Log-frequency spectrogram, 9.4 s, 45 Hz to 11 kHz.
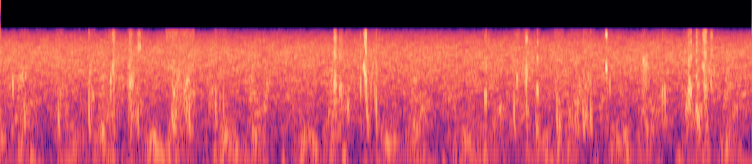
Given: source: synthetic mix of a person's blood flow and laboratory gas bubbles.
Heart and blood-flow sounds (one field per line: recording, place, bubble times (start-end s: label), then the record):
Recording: Doppler ultrasound of blood flow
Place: precordium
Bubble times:
0.00-0.04 s: bubbles
0.13-0.21 s: bubbles
0.24-0.38 s: bubbles
0.70-0.79 s: bubbles
1.11-1.20 s: bubbles
1.34-1.51 s: bubbles
1.57-1.80 s: bubbles
2.08-2.43 s: bubbles
2.66-2.83 s: bubbles
4.15-4.41 s: bubbles
4.48-4.75 s: bubbles
6.02-6.12 s: bubbles
6.40-6.63 s: bubbles
6.67-6.77 s: bubbles
6.92-7.07 s: bubbles
7.10-7.45 s: bubbles
7.54-7.67 s: bubbles
8.01-8.12 s: bubbles
8.24-8.35 s: bubbles
8.54-8.95 s: bubbles
From the record:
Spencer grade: 3 (all of the cardiac periods contain showers or single bubble signals, but not dominating or overriding the cardiac motion signals)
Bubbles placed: anywhere in the cardiac cycle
